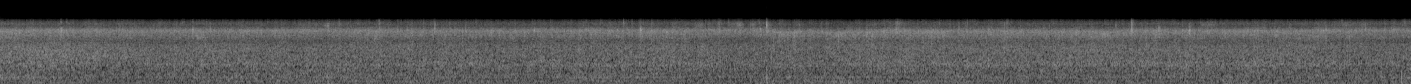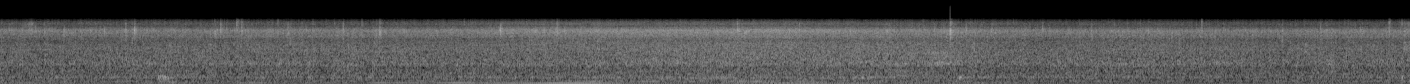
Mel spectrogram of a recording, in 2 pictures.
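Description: Heavy rain falling steadily on roofs, a constant hiss with scattered drip ticks. A low rumble swells for a few seconds about two-thirds of the way through.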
